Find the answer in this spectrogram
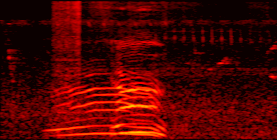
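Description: Spotted hyena giving one long, low call of about two seconds, starting a little under a second in, its pitch held fairly level and then dropping away as it ends.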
